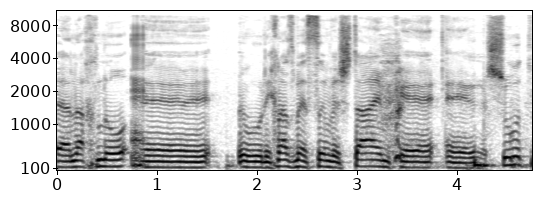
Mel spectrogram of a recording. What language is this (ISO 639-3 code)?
heb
